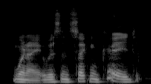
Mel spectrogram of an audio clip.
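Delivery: voice breaking and cracking mid-phrase. Telling a story about second grade, voice cracking. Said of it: "voice crack".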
